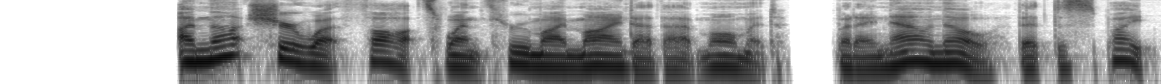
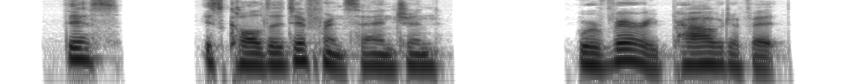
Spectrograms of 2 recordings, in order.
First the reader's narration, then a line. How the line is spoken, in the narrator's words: Angel announced in her affected tour guide voice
